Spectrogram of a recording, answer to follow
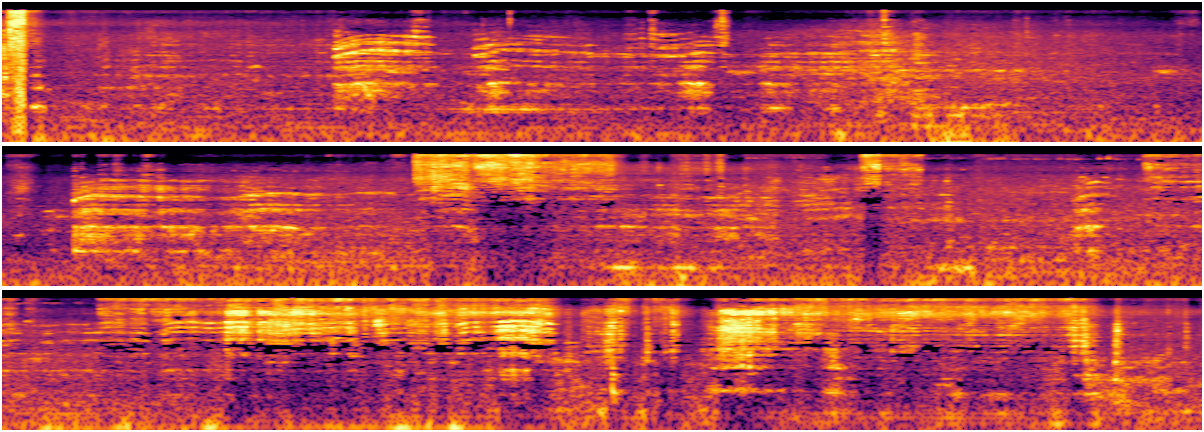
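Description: Welding inside a motorcycle silencer pipe, heard as repeated bursts of high-pitched hissing noise through the second half, with people talking in the first half.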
